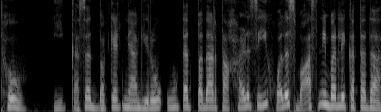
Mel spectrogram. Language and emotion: Kannada, disgusted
